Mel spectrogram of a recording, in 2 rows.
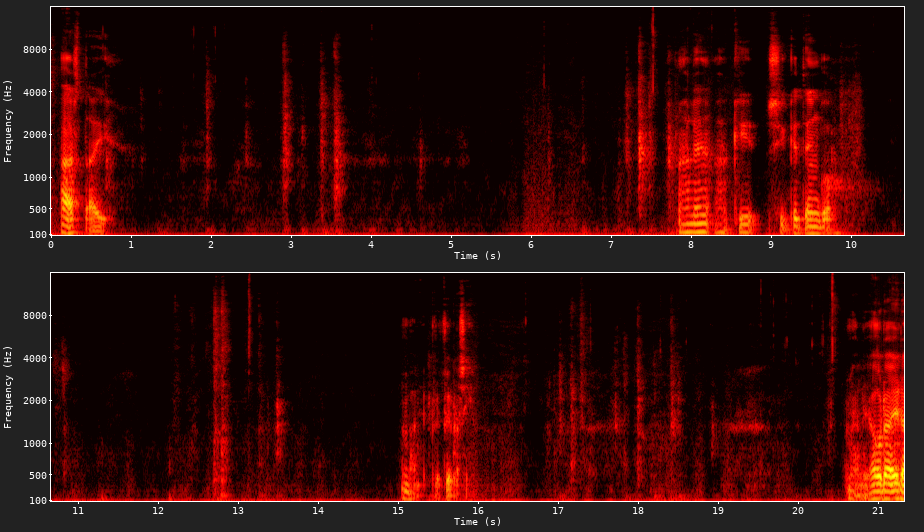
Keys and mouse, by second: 0.7 right click, 1.8 right click, 2.1 shift+right click, 3.4 ctrl+x, 4.1-6.2 ctrl+middle drag, 6.2 right click, 7.2 ctrl+x, 7.6-19.7 shift+middle drag, 10.7 k, 17.0 Tab, 17.8 Tab, 19.7 right click, 20.2 shift+right click, 20.5-21.3 middle drag.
